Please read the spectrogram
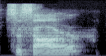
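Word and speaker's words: César: it's pronounced Cesar because it is French.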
